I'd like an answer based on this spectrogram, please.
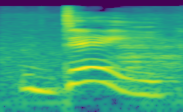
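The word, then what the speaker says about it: day: বলে কি বলতে হবে ডে না বলে বলতে হবে ডেই কারণ শেষে আমাদের এ রয়েছে তাই না তাহলে ডে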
